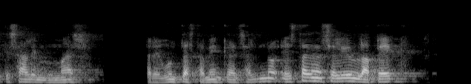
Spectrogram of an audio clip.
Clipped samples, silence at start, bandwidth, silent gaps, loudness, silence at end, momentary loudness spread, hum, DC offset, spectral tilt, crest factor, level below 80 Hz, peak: under 0.1%; 0 s; 8 kHz; 1.07-1.43 s; -24 LUFS; 0.5 s; 15 LU; none; under 0.1%; -7 dB/octave; 18 dB; -64 dBFS; -6 dBFS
